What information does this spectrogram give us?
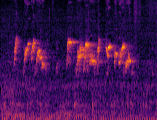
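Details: Caged young red-whiskered bulbul, caught wild and kept two months, sings two quick warbled runs of clear whistled notes, each lasting under a second, against faint low background hum.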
